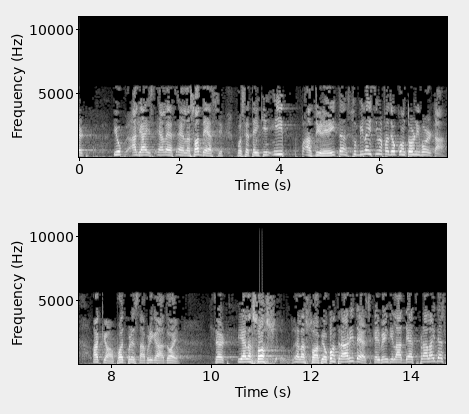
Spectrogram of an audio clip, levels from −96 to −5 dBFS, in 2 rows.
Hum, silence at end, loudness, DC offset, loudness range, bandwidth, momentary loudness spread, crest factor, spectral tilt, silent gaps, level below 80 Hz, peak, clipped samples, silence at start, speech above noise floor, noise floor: none; 0 s; -17 LUFS; under 0.1%; 4 LU; 5.8 kHz; 11 LU; 16 dB; -9 dB/octave; none; -38 dBFS; 0 dBFS; under 0.1%; 0 s; 30 dB; -47 dBFS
